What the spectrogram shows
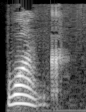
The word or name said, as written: wunk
